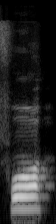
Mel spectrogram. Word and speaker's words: fo: After 4, it's pronounced as 4, putting a quick u before o. But we write 4.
